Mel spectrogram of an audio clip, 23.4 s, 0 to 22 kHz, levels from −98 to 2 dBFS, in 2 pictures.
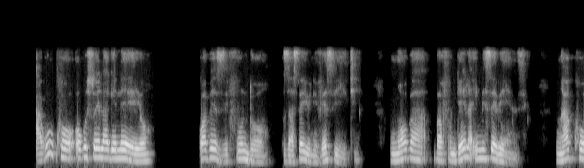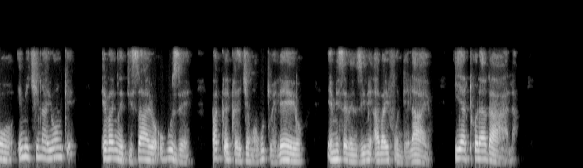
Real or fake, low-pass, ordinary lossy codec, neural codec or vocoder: real; 7.2 kHz; Opus, 32 kbps; none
